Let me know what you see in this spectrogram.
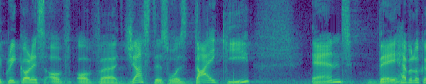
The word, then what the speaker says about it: Dike: The natives think that this is the work of one of their deities in the Greek pantheon called Dike. Dike. This is the Greek goddess of justice. It's pronounced just like Nike, which is the Greek goddess of victory.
